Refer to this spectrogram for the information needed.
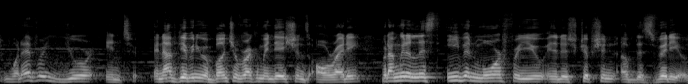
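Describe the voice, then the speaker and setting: A man's voice: mid-range voice, darkish tone. A man in his thirties, born in Brazil with Portuguese as his first language, talking earnestly and emphatically in a scripted self-improvement vlog. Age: 30s. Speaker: lifestyle YouTuber.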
